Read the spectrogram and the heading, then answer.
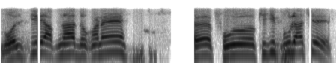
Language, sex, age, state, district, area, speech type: Bengali, male, 45-60, West Bengal, Hooghly, rural, conversation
